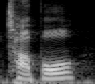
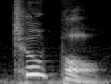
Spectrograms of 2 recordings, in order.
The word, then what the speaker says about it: tuple: You can say tuple, you can say tuple. It doesn't matter. Both are accepted.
